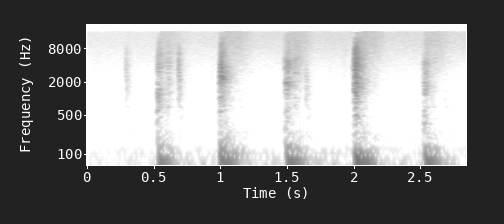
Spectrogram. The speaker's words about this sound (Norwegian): Ok, tramping. Ja, det var lyd nummer én.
